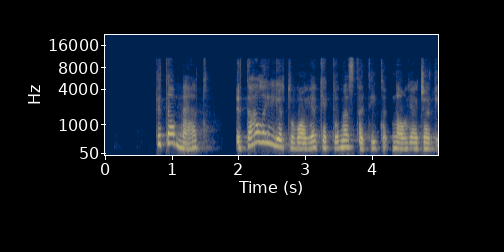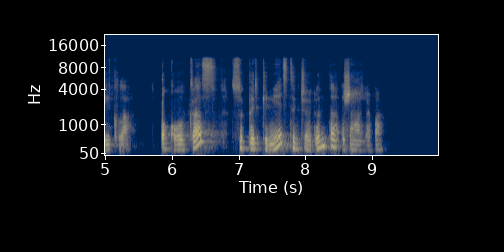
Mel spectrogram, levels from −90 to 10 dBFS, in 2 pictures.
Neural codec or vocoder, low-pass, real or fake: codec, 24 kHz, 3 kbps, HILCodec; 10.8 kHz; fake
